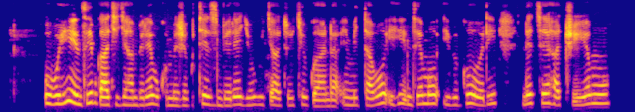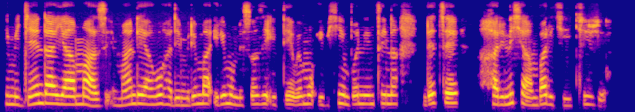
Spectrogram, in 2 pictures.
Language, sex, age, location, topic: Kinyarwanda, female, 18-24, Huye, agriculture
